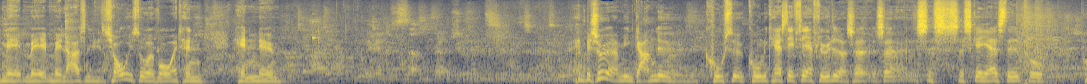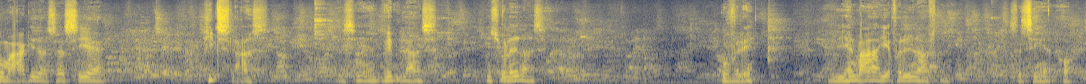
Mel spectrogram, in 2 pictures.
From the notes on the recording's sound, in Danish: Optaget på Axelborg Bodega, København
